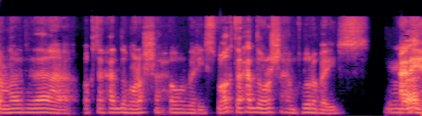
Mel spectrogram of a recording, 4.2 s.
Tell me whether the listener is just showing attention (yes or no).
no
